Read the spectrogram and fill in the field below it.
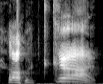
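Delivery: ordinary delivery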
